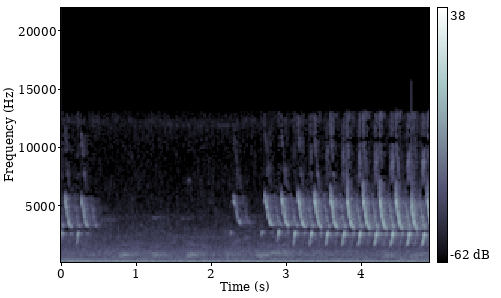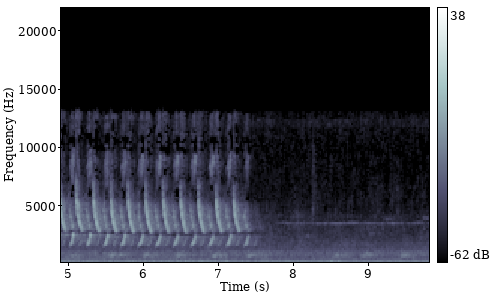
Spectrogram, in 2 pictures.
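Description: A songbird singing a brief burst, then a fast trill of evenly repeated descending notes, about eight a second, from about 3 s in until near 7.5 s, over a steady low rumble.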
